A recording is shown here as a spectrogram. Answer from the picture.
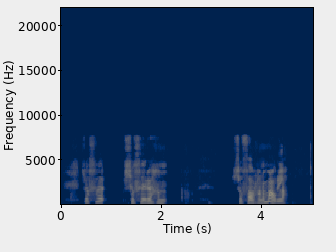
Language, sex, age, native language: Icelandic, female, 10, Icelandic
